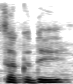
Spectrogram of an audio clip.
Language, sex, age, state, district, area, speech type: Punjabi, female, 18-30, Punjab, Fazilka, rural, read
